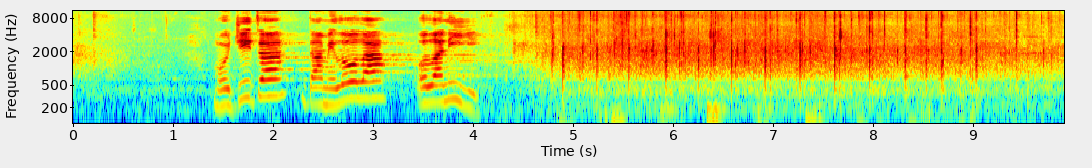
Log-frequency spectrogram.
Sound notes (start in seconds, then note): 4.4 audience applauding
